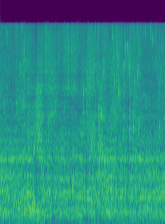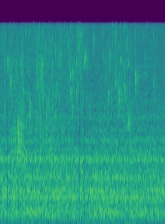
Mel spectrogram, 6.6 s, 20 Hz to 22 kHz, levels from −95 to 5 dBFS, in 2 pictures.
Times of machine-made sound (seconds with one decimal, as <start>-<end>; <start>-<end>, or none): 0.5-1.9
